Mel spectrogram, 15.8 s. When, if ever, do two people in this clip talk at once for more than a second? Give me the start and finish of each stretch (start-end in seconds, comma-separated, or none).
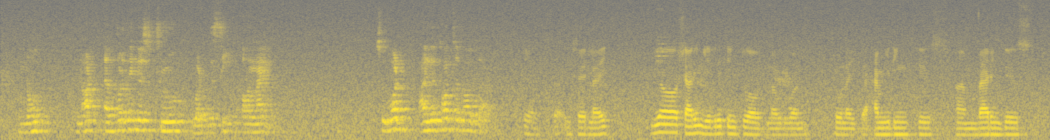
none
